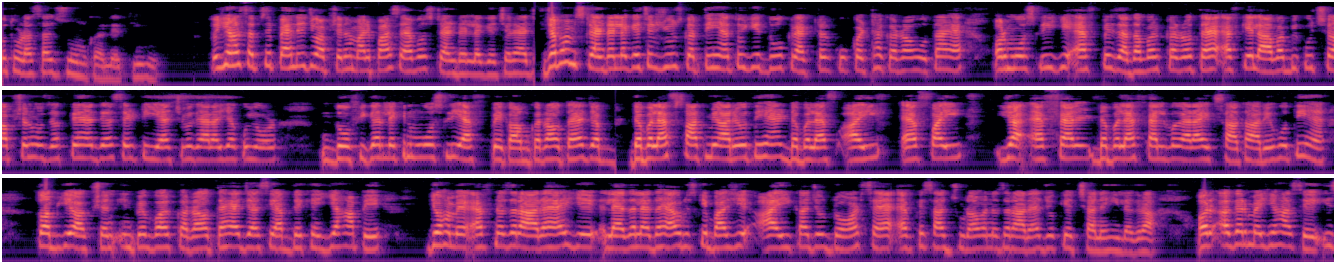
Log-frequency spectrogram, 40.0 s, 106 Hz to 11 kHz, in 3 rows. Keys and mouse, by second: 1.9 click, 39.6 click.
